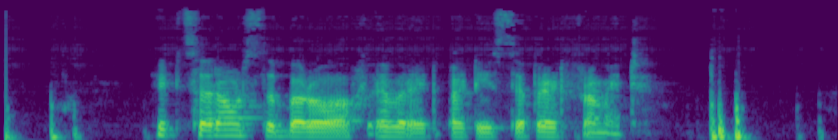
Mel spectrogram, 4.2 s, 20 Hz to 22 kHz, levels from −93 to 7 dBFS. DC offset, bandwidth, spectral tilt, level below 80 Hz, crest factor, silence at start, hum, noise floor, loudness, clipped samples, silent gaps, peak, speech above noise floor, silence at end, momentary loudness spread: under 0.1%; 16 kHz; -9 dB/octave; -50 dBFS; 16 dB; 0 s; none; -43 dBFS; -17 LUFS; under 0.1%; none; -2 dBFS; 26 dB; 0.45 s; 18 LU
